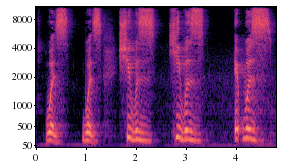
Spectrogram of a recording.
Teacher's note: When it comes to was, the W needs to stay, thank God. So all I do is reduce the vowel in the middle to a schwa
